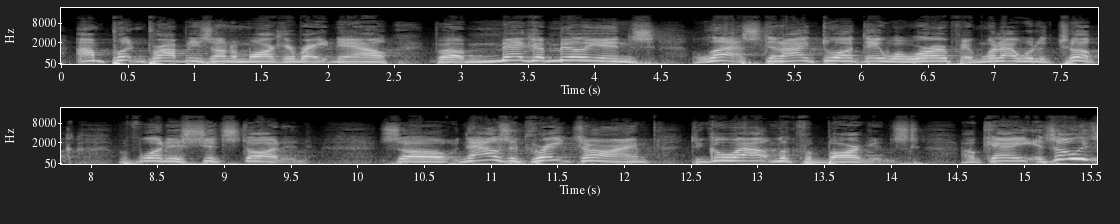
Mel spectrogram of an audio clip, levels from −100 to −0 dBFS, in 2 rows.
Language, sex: English, female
